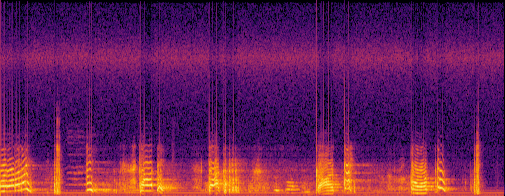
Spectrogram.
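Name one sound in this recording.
Voices come in bursts through a radio loudspeaker, with animation.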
